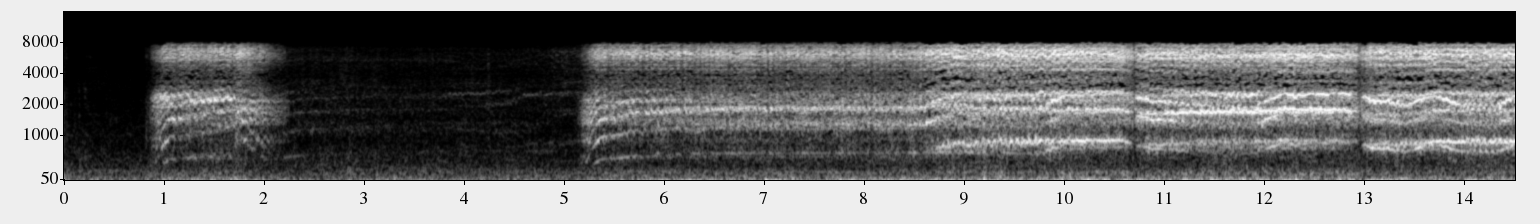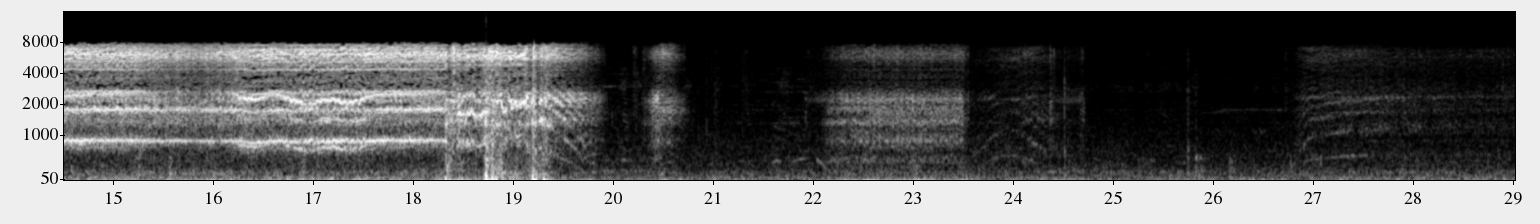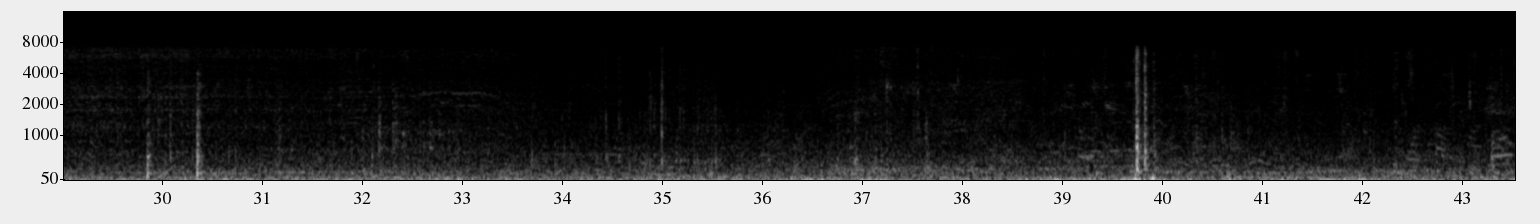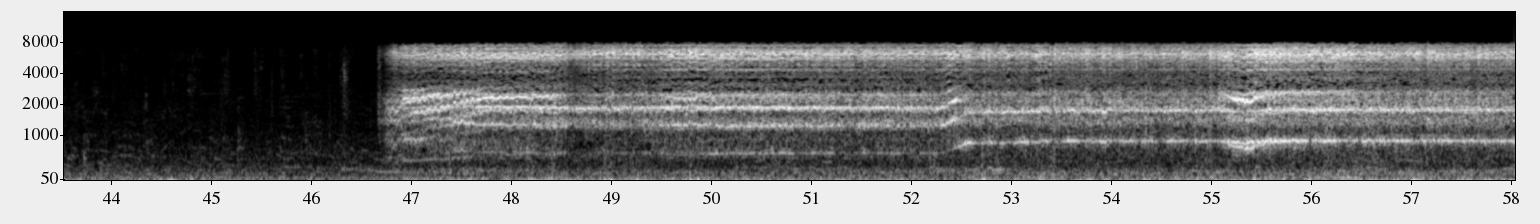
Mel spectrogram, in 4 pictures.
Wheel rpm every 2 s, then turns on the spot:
50, 10, 50, 160, 180, 210, 210, 220, 220, 170, 0, 30, 0, 0, 0, 0, 0, 0, 0, 0, 0, 0, 0, 70, 160, 160, 200, 230, 230.
22-24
